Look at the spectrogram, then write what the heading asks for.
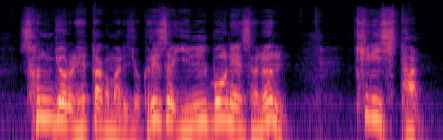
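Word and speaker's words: キリシタン: 그래서 일본에서는 키리스탄, 즉 크리스천이라는 요 영어를 키리스탄 이렇게 발음한 거예요.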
